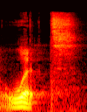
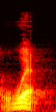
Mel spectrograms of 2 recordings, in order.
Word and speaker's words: with: Còn cái chữ with thì các bạn phải chặn cái hơi nó lại, xong rồi các bạn th nó một cái with. Mà cái chữ with này khi các bạn phát âm nhanh thì cái âm th đó nó không còn đó nữa, các bạn có thể nói là with.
